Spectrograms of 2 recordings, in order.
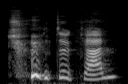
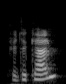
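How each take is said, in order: First: Louder, higher scold with a laugh; half-laughing, half-shouting at the cat. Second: Said in the usual way. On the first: Real, not acted. Owner separating fighting cats, laughing loud scold.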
